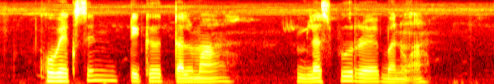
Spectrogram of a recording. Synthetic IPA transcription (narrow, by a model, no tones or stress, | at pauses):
kowɛksinʈikət̪ːəlma | bləspuɾːɛbənṵʔa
